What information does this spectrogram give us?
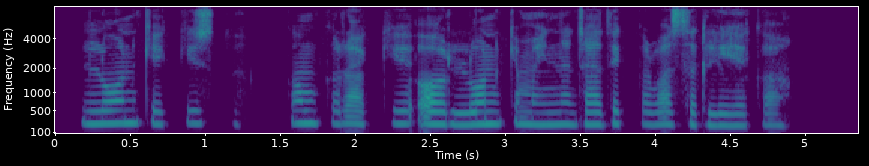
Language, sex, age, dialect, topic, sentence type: Magahi, female, 25-30, Central/Standard, banking, question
